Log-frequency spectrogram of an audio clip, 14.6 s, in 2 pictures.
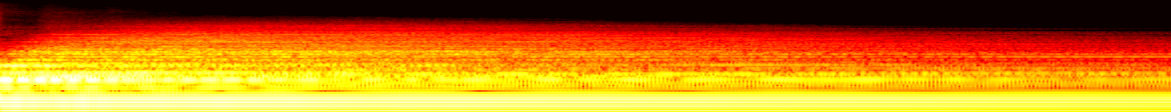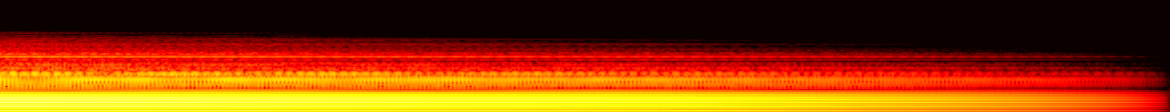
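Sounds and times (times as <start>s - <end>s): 
mixed gongs in Wuhan PRC: 0.0s - 10.1s.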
